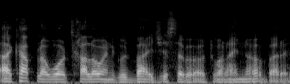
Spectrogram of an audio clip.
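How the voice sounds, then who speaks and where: A man with a Polish accent. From Poland. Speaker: electronics repairman. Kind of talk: interview.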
